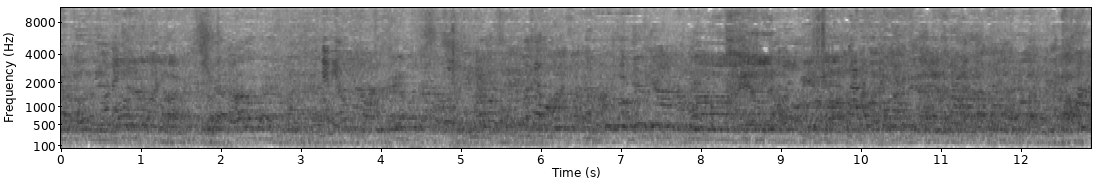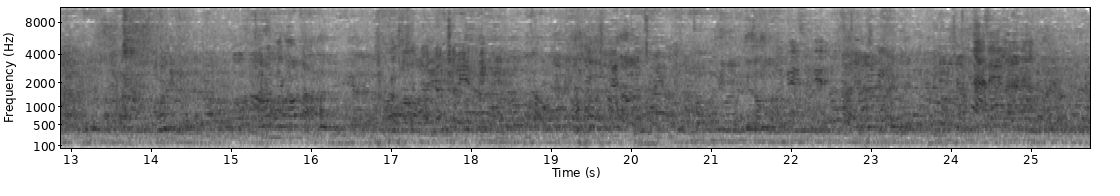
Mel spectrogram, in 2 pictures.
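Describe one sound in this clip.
Several people talk at once nearby.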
